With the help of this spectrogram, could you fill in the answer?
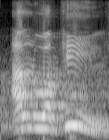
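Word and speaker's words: الوكيل: আল ওয়াকিল শুদ্ধ উচ্চারণ।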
